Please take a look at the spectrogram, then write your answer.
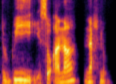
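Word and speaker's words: أنا: So Ana, Nahnu. Ana, by the way, is written with an alif. You should not pronounce the alif. You should not say Ana.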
